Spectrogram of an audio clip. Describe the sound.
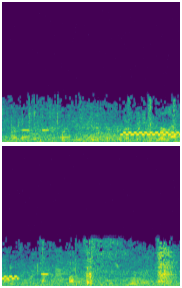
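A telephone rings with a steady electronic tone lasting about a second, a call from a pollster with Dan Benishek's campaign in Michigan, set against many overlapping voices and background chatter.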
